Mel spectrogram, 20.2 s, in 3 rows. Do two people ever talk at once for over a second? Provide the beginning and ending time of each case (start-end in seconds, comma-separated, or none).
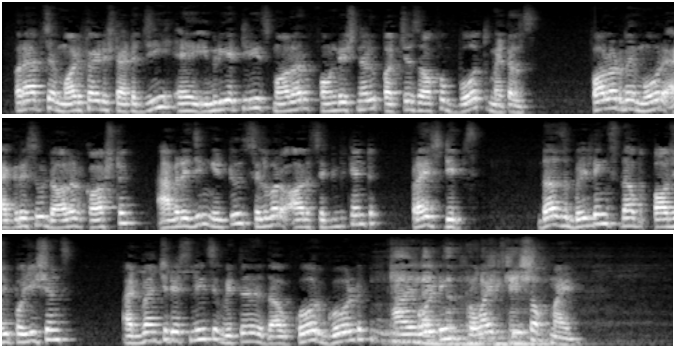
17.6-19.0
